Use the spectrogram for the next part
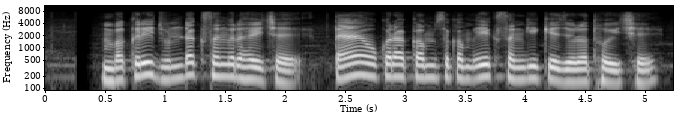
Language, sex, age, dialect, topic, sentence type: Maithili, male, 25-30, Eastern / Thethi, agriculture, statement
